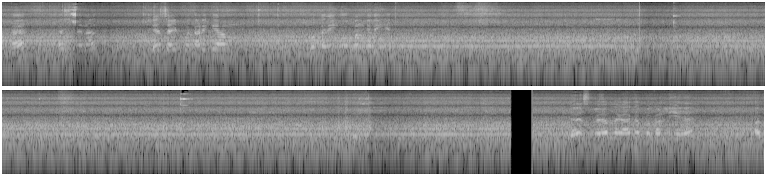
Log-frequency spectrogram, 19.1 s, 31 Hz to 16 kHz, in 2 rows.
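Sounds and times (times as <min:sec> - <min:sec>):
steady machine hum: 0:00.0 - 0:19.0.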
